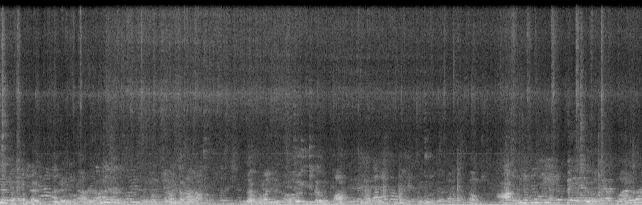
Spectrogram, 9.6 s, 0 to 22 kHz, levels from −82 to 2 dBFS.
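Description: Sounds, with a regular click about every 2.2 s from 1.15 to 7.79 s, likely clock drift buffer slips where a few hundred ppm of mismatch drops or repeats small sample blocks.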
